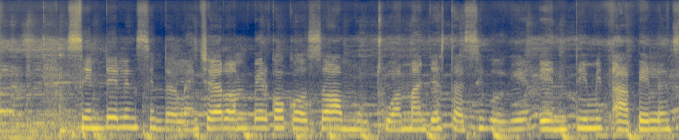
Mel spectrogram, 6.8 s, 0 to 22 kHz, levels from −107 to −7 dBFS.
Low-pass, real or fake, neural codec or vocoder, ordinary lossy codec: none; fake; vocoder, 44.1 kHz, 128 mel bands, Pupu-Vocoder; none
